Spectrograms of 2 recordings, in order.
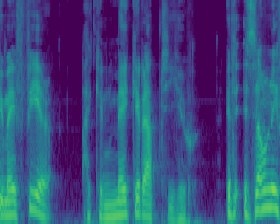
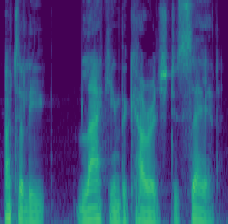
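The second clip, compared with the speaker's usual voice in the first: plain reading voice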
